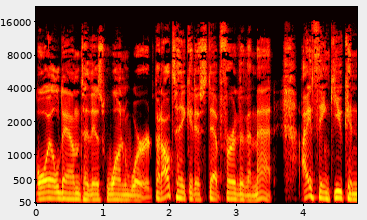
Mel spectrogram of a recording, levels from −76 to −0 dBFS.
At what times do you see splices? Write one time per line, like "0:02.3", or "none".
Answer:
0:01.7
